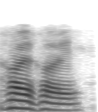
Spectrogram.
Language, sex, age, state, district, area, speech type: Assamese, female, 45-60, Assam, Goalpara, urban, conversation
